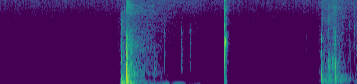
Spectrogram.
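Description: A block breaks with a short crunch.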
